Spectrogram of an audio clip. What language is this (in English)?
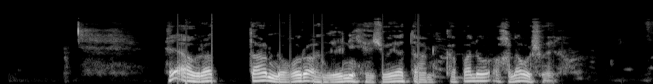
Khowar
